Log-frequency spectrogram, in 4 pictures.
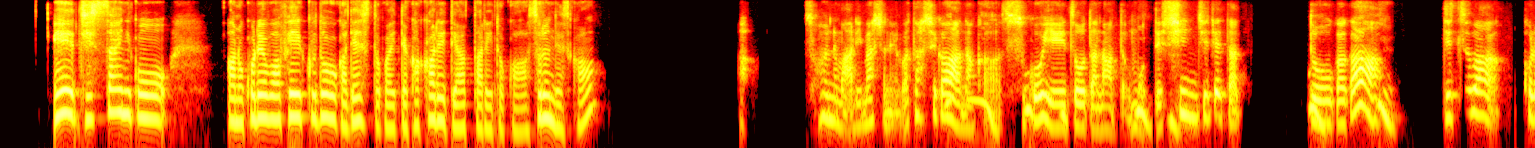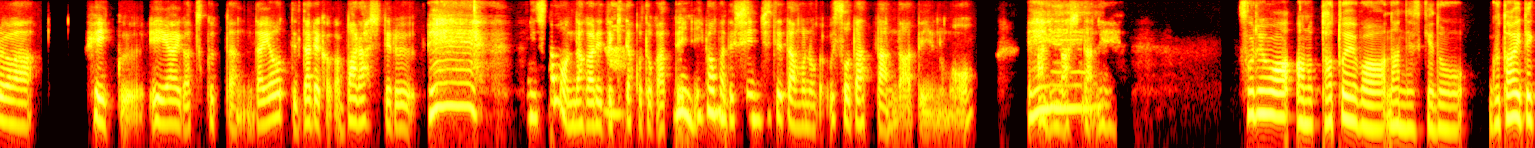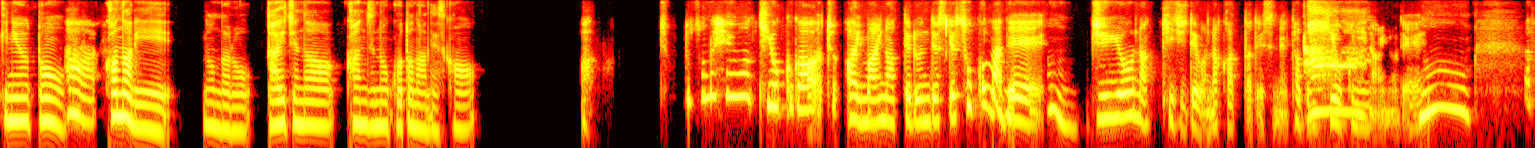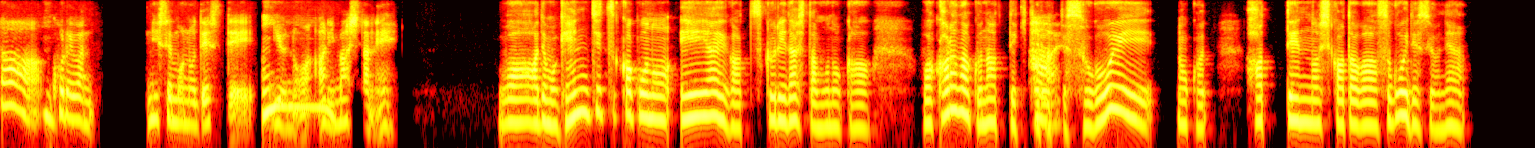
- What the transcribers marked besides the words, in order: chuckle; gasp
- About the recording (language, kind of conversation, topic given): Japanese, podcast, SNSとうまくつき合うコツは何だと思いますか？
